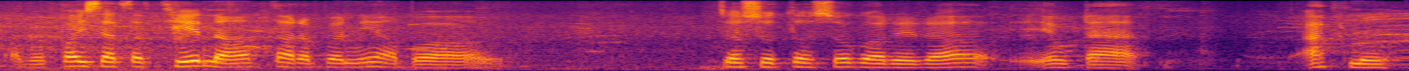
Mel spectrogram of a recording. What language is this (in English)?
Nepali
